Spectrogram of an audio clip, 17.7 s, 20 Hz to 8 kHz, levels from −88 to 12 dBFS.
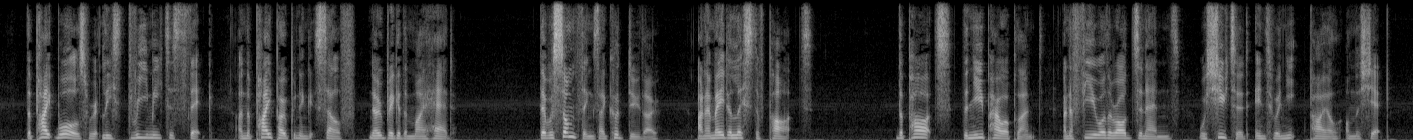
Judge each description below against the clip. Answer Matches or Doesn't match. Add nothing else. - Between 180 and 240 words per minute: Matches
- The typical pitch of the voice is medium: Matches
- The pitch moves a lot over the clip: Doesn't match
